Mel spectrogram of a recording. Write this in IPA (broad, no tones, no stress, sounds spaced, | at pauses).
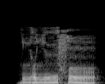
ʎ o ʎ ɨː f õː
